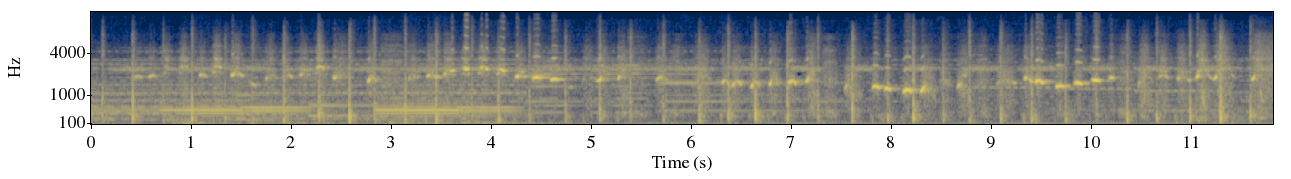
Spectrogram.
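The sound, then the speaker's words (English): A man whistles a meandering tune at night while approaching a tree in the darkness, clear, with notes gliding up and down over about twelve seconds, accompanied by a light tapping, plucked backing underneath. “As he approached a tree whose limbs were gnarled and fantastic in the darkness, he began to whistle.”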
